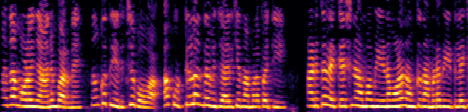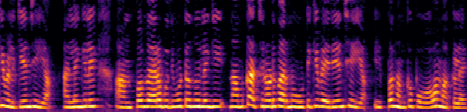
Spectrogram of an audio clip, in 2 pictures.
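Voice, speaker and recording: This is a patient young mother from a cartoon story who coaxes and soothes her children, as a woman voices her. The voice sits very high and moves briskly. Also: fairly even intonation, fairly bright tone. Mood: soothing. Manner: soothing, coaxing. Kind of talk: cartoon voice acting.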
